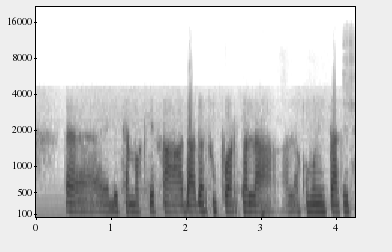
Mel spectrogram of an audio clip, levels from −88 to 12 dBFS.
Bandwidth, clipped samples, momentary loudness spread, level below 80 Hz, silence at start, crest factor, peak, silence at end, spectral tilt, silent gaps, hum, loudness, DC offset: 5.8 kHz; under 0.1%; 7 LU; -50 dBFS; 0 s; 16 dB; -2 dBFS; 0 s; -9 dB/octave; none; none; -17 LUFS; under 0.1%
